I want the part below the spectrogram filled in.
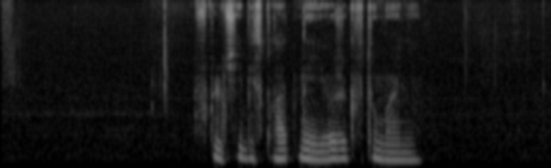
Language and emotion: Russian, neutral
